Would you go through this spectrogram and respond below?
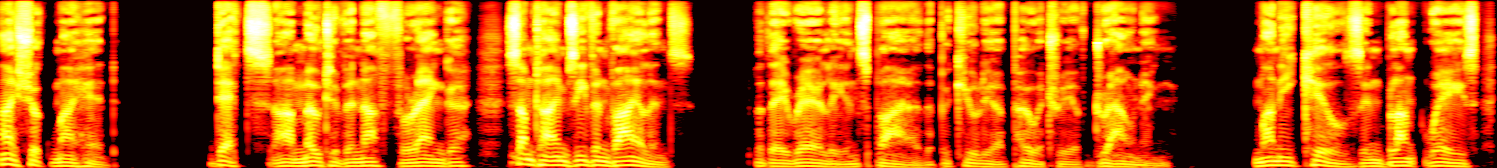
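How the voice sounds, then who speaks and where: A man playing a melancholy police inspector, narrating his case in measured, literary, introspective prose for an audio drama. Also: a bass voice, slightly rough, no room sound, studio quality, exaggerated voice. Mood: brooding, reflective. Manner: measured, literary, brooding delivery. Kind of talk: scripted first-person detective audio drama narration.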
